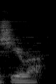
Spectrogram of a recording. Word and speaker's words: ZRA: We can just say ZRA and pronounce it as Jira.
